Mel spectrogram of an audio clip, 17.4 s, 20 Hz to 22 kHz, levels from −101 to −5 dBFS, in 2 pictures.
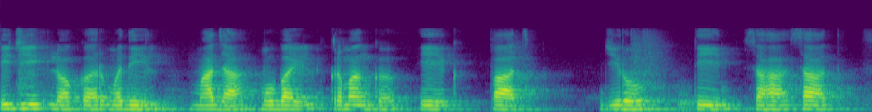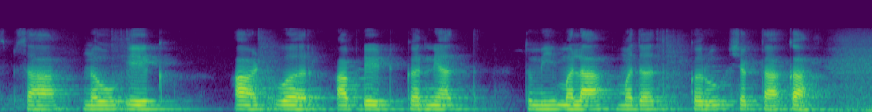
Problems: none marked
